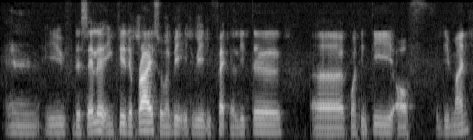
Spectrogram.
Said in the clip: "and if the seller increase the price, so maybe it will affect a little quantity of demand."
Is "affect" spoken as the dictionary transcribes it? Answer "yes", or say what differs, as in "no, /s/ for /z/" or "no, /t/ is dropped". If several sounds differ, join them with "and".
yes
